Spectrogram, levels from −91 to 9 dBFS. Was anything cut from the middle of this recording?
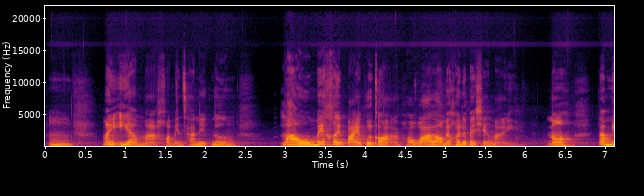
no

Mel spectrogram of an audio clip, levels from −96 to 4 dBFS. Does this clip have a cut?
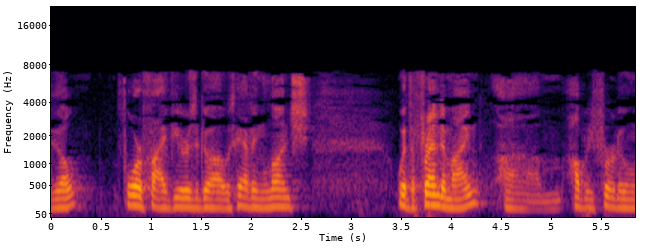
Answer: no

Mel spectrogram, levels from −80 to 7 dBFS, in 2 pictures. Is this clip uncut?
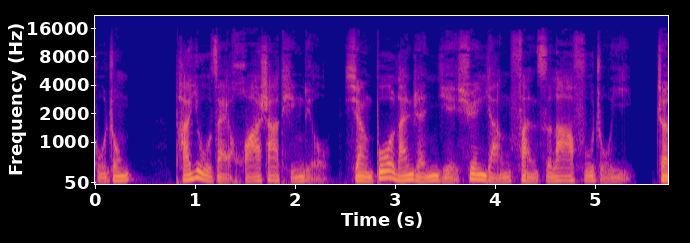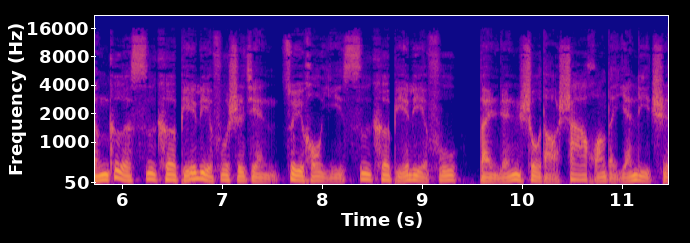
no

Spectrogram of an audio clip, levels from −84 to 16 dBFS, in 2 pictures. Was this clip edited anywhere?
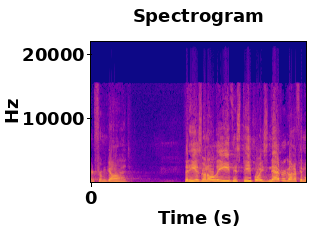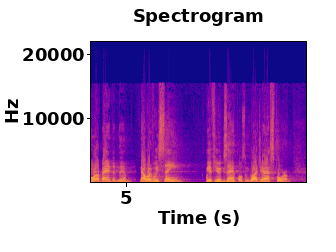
yes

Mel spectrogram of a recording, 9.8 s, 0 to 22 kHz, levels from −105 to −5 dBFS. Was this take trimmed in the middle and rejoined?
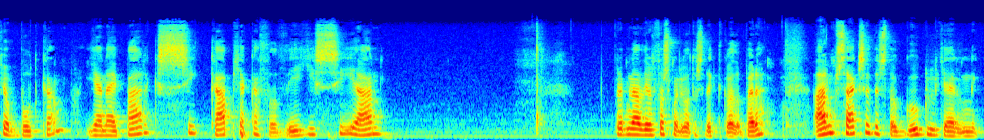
no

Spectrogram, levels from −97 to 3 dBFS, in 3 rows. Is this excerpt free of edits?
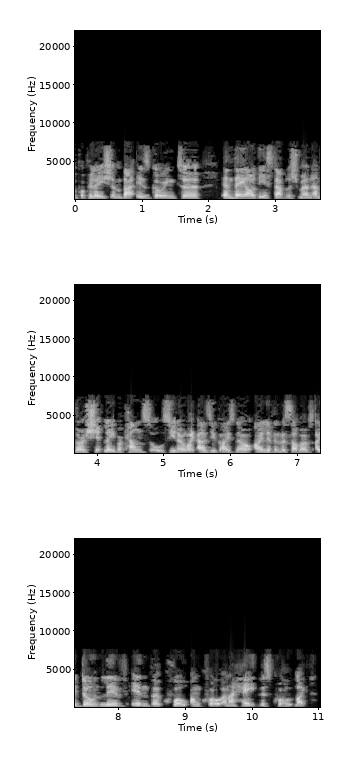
yes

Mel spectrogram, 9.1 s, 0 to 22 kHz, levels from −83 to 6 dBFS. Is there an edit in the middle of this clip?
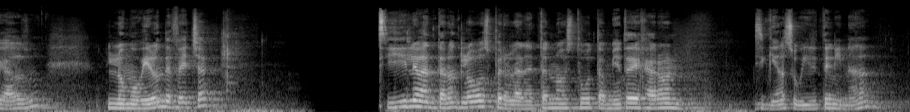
yes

